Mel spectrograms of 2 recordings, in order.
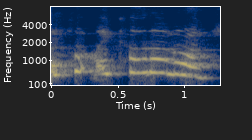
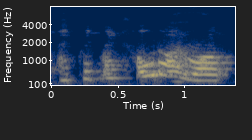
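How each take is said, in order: First: Much higher, louder mock dismay; hammed-up embarrassment. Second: Mock embarrassed. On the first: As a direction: overplay the embarrassment for the child. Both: Shown as a demonstration. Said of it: "You can model it".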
